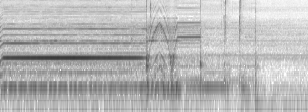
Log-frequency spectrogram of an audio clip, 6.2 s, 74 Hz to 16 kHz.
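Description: Ultimaker 3D printer's stepper motors whining at a steady pitch. About three seconds in, the pitch sweeps up and down with a quick move, then changes in short steps with a few clicks as the motion dies away and the sound fades.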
